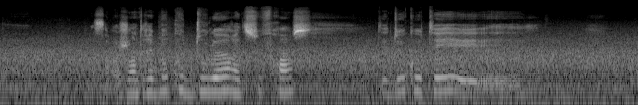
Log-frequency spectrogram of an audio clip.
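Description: A woman speaks softly close by.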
